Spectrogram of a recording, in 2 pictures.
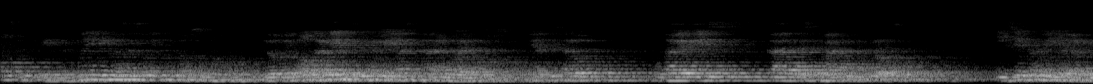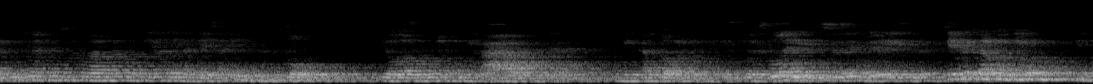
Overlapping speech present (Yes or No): No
